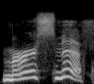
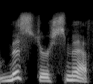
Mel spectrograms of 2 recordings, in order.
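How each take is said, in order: First: The title is said as one syllable, 'mer'. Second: The title is said as two syllables, 'mister'. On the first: The speaker calls it wrong. "M R isn't mer" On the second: The speaker calls it right.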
